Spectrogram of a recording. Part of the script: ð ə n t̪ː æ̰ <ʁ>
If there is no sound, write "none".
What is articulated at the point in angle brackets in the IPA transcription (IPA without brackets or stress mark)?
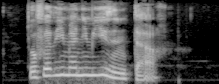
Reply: ʁ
